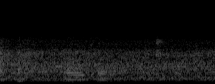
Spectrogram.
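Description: A quiet pause: faint room tone and recording hiss between stretches of talk.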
